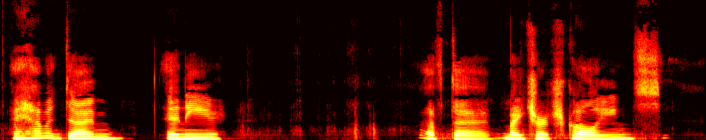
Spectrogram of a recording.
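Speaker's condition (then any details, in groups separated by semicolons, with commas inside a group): Cleft lip and palate; congenital bilateral cleft lip and palate, part of ectrodactyly ectodermal dysplasia (EEC) syndrome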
